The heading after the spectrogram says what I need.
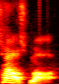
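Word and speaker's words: Housemarque: guys are in chat this is how apparently you pronounce house Mark right everyone Ready House Mark okay cool that's how you do it I'm gonna call a house Marquee because I like it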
